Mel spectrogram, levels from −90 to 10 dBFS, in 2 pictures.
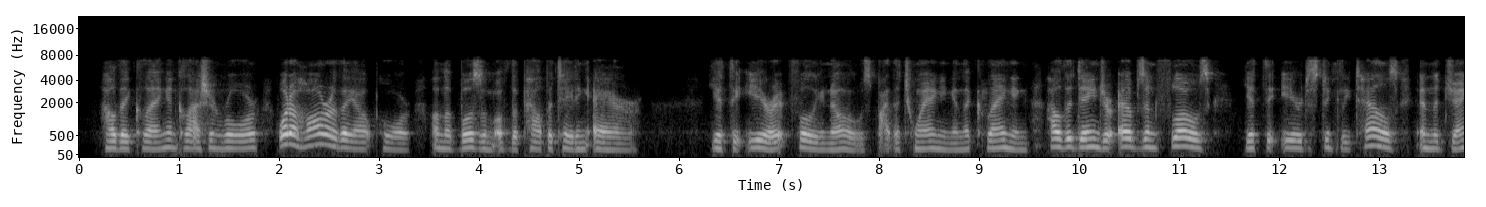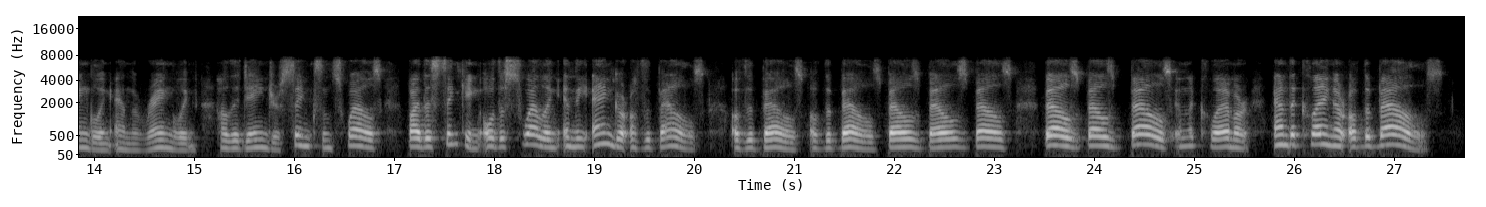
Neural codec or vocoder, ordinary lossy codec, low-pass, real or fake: none; Opus, 16 kbps; 7.2 kHz; real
